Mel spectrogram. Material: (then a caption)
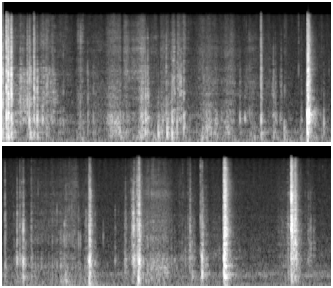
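Metal. A metal tin is tapped with the fingers, giving a run of quick, dry taps with bright, high edges and very little ring. Softer rustling and handling sounds fill the gaps between the sharper taps.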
